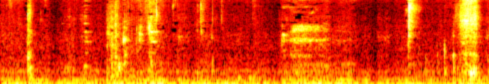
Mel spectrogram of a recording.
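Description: Close-up eating sounds: chewing and wet lip smacks, with scattered soft clicks and two sharper clicks near the end as pieces of deep-fried beef crispy pata are picked up by hand.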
